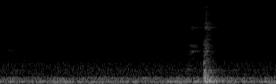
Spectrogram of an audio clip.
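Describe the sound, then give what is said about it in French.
A single door clunks shut with a short, solid thump about two seconds in, standing out over a steady low background rumble. “Je vais ouvrir la porte.”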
